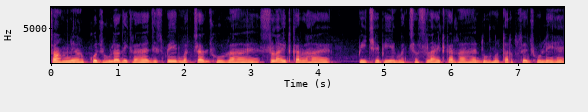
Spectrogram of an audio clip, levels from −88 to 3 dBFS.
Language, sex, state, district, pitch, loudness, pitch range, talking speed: Hindi, male, Uttar Pradesh, Jalaun, 205 Hz, -20 LUFS, 195-210 Hz, 235 wpm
